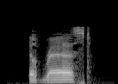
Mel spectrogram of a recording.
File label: "abreast", english; adjectives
